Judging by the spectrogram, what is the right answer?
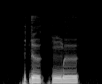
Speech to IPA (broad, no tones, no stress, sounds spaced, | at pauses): ɗ ɯ k ŋ͡m ɯ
